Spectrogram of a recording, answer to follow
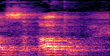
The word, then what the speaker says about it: الزکات: ہیں الشمس، الصلاۃ، الزکات، ان میں لام جو ہے اس کا تلفظ ادا نہیں کیا جا رہا، بولا نہیں جا رہا، بلکہ الف لام کا جو لام ہے وہ جو نکرہ حرف ہے اس کے پہلے حرف میں مدغم ہو گیا۔ تو یہ کیا بات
